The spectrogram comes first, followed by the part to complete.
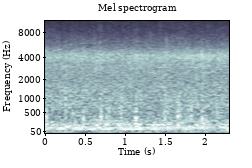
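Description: Steady rain falling onto flood water and trees, an even hiss of drops with no letup.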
